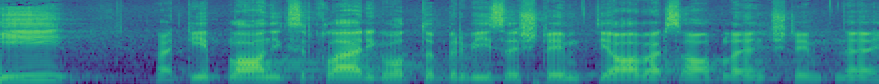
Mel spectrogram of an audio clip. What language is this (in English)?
Swiss German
